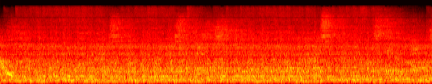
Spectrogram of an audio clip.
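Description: Heavy metal band playing live: distorted electric guitars and a drum kit, loud and steady, with several cymbal crashes.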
